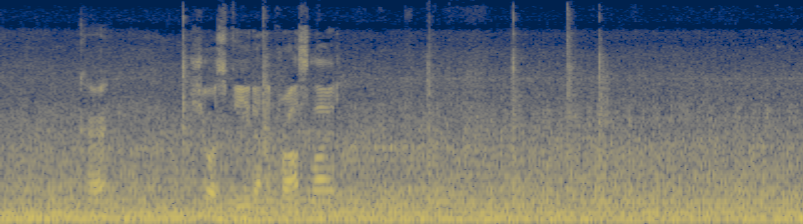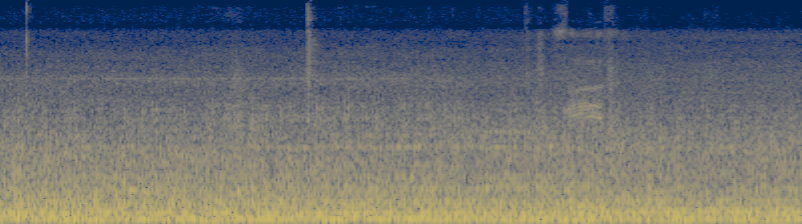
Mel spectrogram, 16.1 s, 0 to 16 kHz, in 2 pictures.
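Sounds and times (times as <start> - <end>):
lathe humming: 0.0 - 16.0.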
